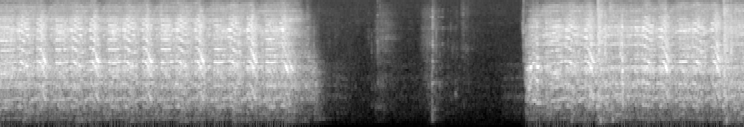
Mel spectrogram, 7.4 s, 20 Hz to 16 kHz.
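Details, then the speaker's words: 1997 Honda XR650L with a knockoff carburetor, stale varnish-smelling fuel, on reserve and full choke: fires and runs raggedly, dies to near silence, then catches again; won't idle and only runs on choke, the carburetor suspected. "again the report is that you know it won't idle it only runs with the choke on"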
